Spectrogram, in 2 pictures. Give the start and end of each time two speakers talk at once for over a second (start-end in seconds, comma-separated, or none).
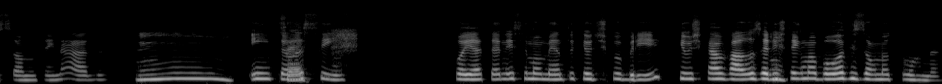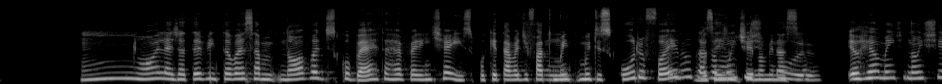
16.1-17.5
